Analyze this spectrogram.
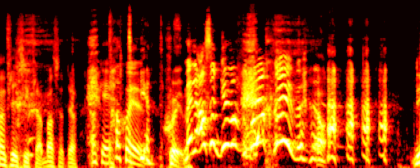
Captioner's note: laughs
